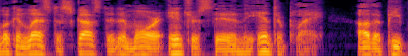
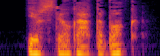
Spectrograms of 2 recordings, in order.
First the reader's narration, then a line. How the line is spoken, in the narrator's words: Evelyn asked me quietly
